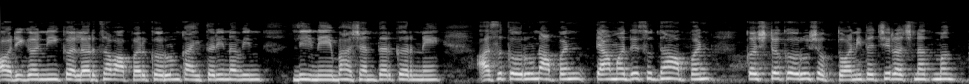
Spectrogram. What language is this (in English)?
Marathi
